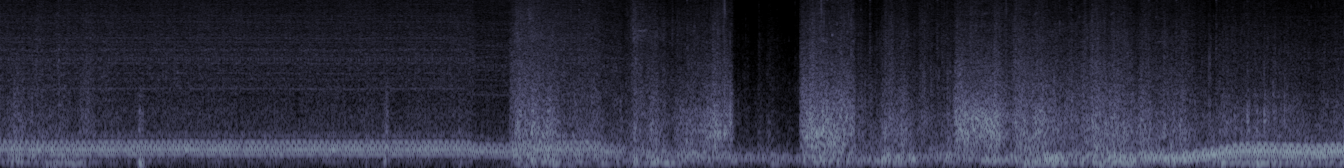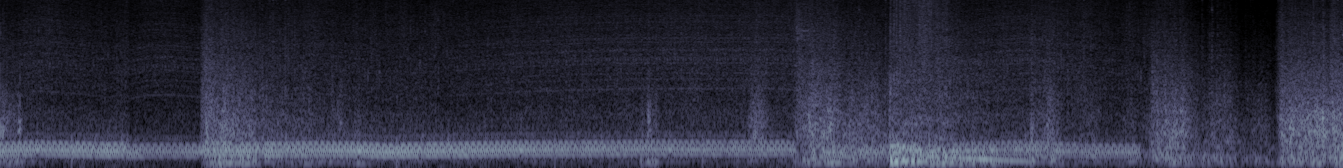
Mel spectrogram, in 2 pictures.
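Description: A car engine drones steadily, revving up and down.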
